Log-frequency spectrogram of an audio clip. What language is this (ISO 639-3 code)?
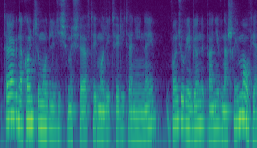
pol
